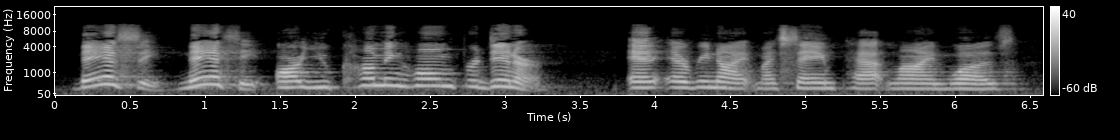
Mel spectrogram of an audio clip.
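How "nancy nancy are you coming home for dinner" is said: loud far-carrying call. Retelling a mother calling from the street corner: imitating mother yelling. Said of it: "my mother standing at the corner just yelling".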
